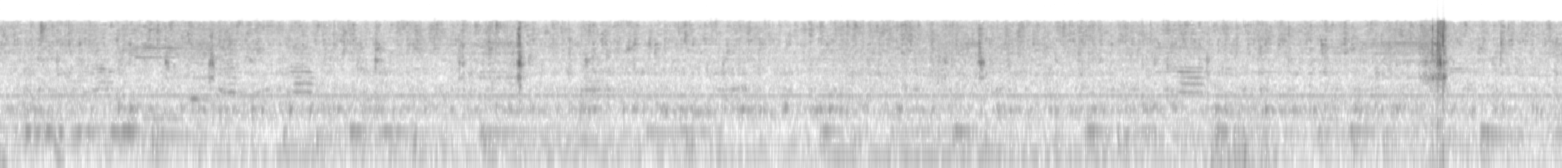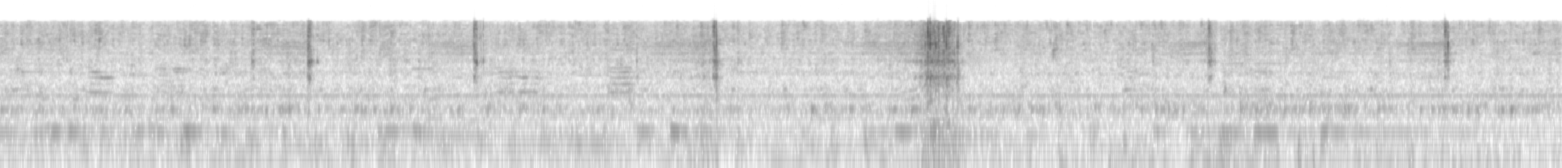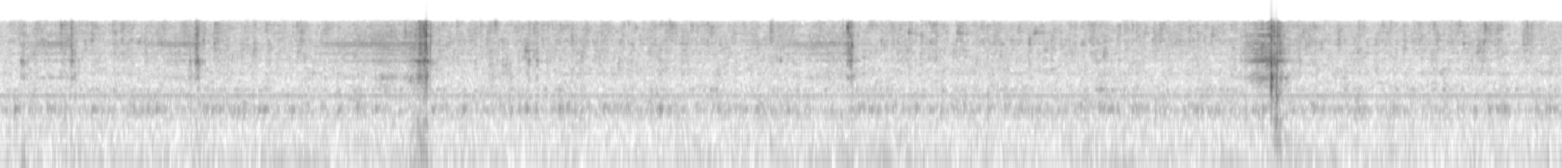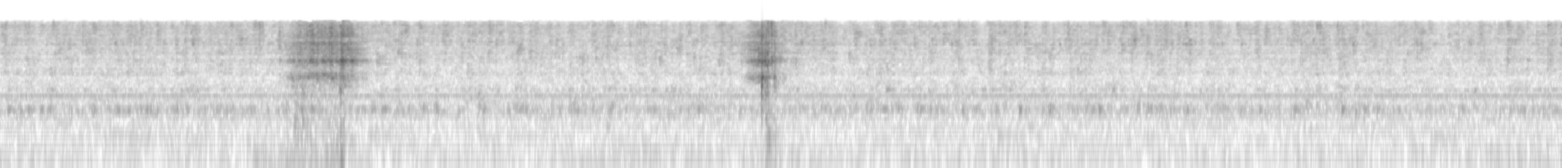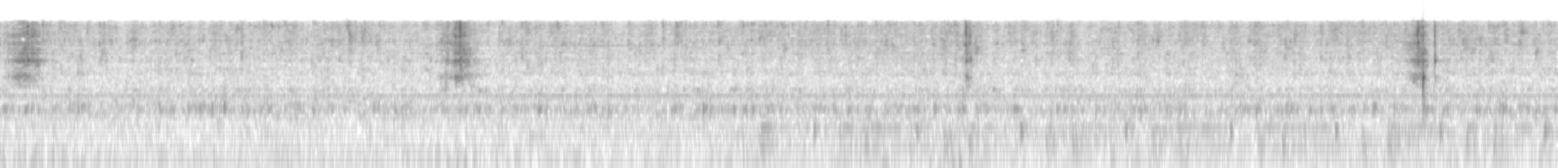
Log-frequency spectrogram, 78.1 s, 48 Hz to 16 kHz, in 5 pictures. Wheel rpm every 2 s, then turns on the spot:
0, 0, 0, 0, 0, 0, 0, 0, 0, 0, 0, 10, 0, 0, 0, 0, 0, 0, 0, 0, 0, 0, 0, 0, 0, 0, 0, 0, 0, 0, 0, 0, 0, 0, 0, 10, 10, 0, 0.
none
